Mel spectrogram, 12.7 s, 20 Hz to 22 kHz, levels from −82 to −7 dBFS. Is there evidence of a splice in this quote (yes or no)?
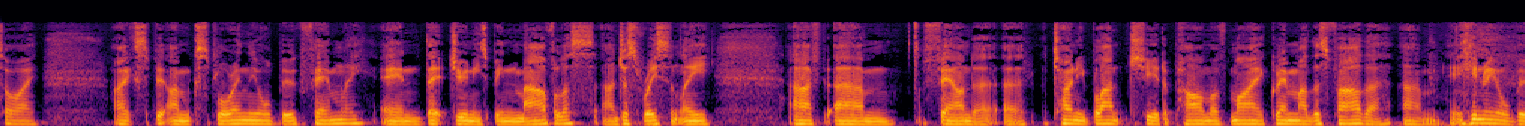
no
